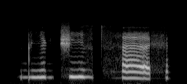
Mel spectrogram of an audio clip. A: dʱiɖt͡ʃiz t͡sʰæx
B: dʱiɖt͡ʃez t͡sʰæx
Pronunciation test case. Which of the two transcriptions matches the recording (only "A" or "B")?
A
